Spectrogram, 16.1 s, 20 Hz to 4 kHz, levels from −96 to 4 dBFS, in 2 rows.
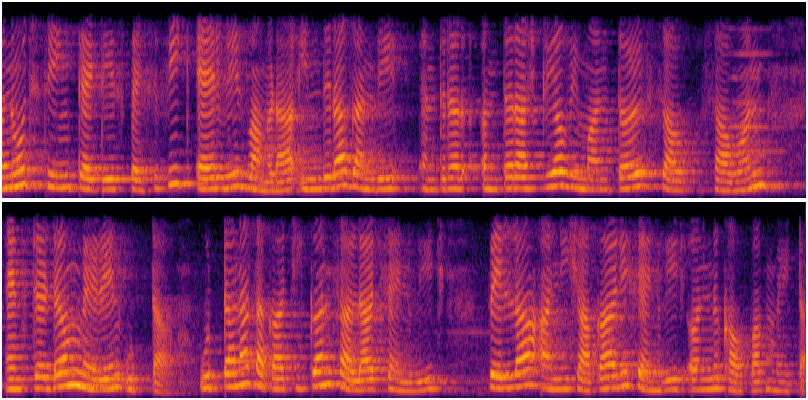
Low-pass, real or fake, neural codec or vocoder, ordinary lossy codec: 3.6 kHz; real; none; none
